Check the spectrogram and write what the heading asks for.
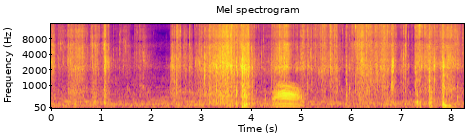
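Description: Honeycomb kraft packing paper being pulled and crumpled by hand while a parcel is unpacked: a steady run of crinkling and crackling, busiest about halfway through. A short "wow" is spoken about halfway.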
